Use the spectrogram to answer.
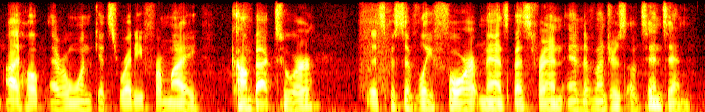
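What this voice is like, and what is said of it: Mock NPR radio-host voice. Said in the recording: “I'm practicing my NPR voice for this session... like a lizard version of Ira Glass”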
